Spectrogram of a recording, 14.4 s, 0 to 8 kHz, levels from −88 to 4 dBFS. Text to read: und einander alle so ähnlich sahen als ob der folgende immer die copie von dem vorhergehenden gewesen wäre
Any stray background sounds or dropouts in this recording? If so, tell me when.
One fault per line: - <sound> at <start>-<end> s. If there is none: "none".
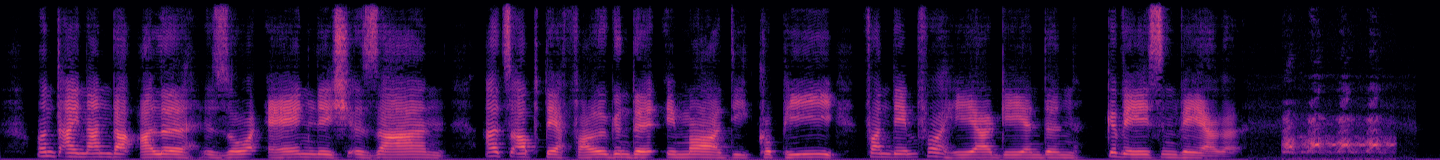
- bark at 12.8-14.0 s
